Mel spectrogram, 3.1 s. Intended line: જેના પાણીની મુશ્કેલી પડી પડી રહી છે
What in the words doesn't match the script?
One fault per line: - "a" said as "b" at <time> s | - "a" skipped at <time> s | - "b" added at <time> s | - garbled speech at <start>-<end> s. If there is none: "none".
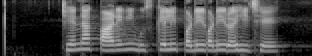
none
